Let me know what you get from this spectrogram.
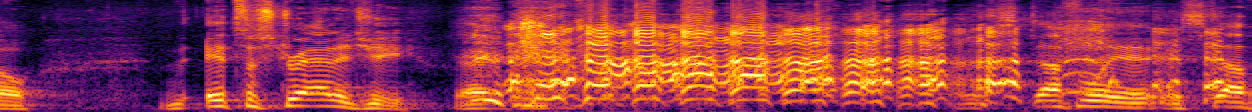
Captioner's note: group laughs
